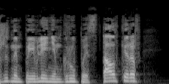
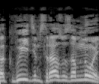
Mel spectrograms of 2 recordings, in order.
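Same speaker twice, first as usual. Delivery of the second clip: annoyed, testy, irritated, pitched-up voice; 6 semitones higher, 3 dB louder than usual. An officer lifts his gas mask and gives the group an order, irritated. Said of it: "раздраженно произнес".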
